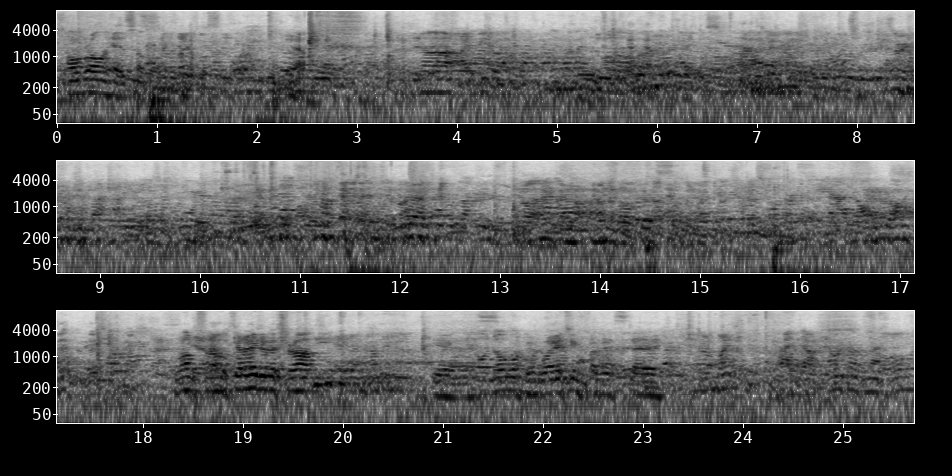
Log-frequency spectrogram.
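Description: Men talk with each other nearby.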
